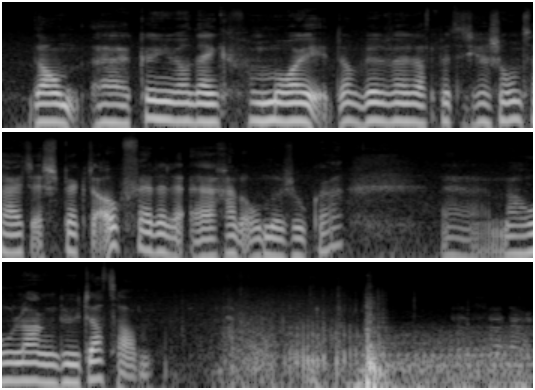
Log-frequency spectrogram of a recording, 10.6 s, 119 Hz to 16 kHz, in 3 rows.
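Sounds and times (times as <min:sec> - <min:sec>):
speech: 0:00.2 - 0:08.7
car engine rumble driving toward a community building: 0:08.3 - 0:10.6
thump: 0:08.5 - 0:10.6.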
